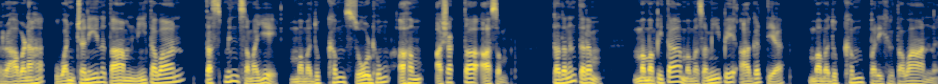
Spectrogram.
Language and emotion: Sanskrit, neutral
